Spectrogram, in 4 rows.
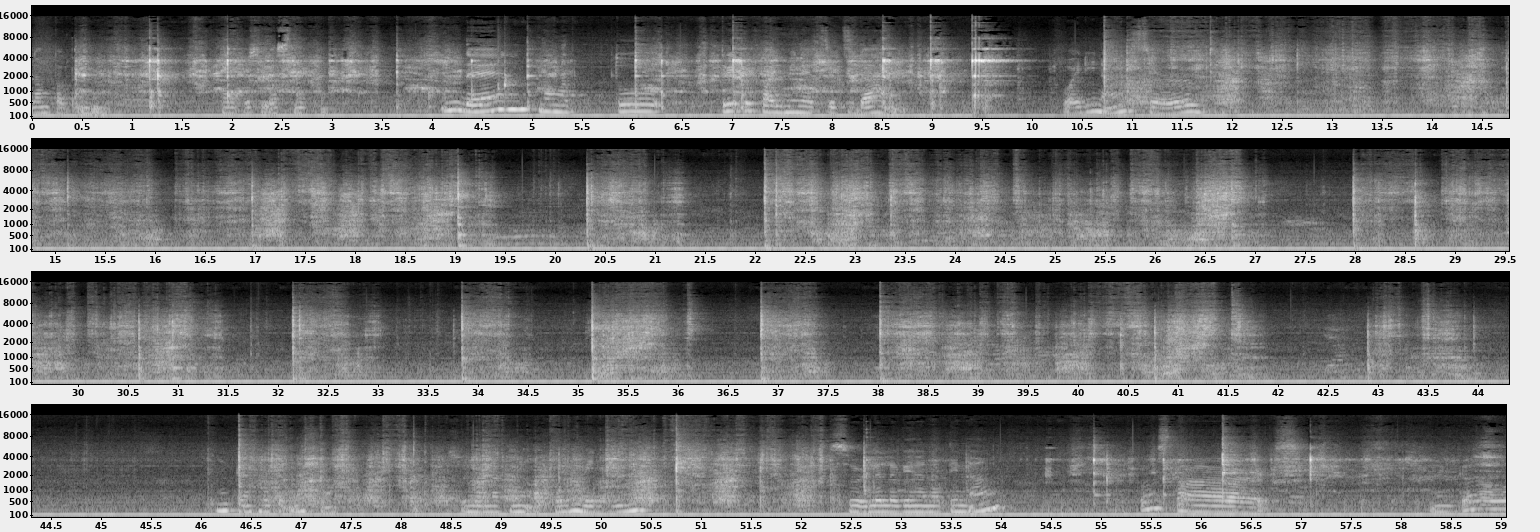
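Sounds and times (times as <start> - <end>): spoon stirring and scraping pot: 0.0 - 59.0
spoon clinking against pot: 8.5 - 10.0.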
